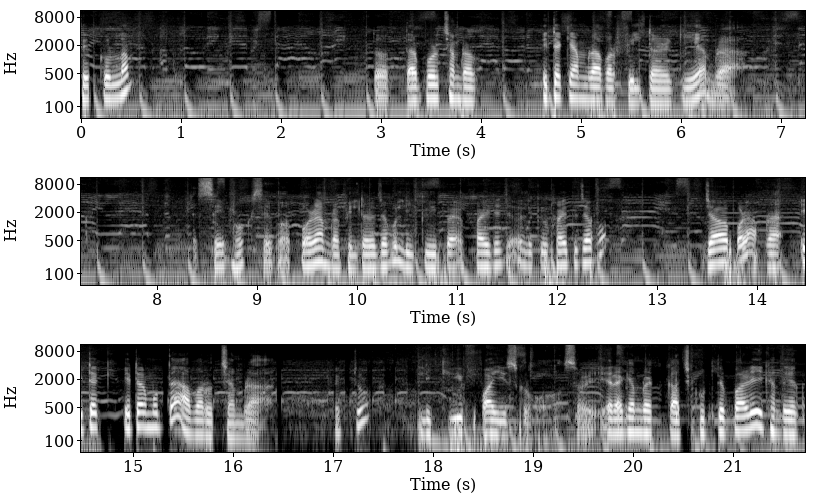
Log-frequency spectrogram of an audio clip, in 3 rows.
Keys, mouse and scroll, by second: 4.8-19.6 drag.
